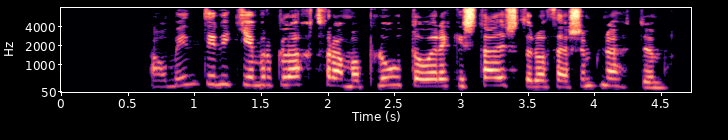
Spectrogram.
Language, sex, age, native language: Icelandic, female, 50-59, Icelandic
